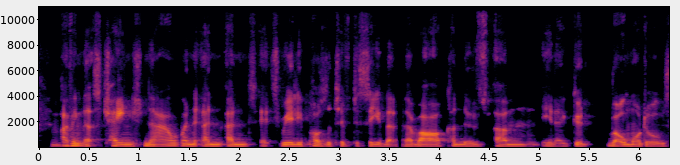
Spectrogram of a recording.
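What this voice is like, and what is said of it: British accent. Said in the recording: “I live in the UK, as you can tell from my accent.”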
